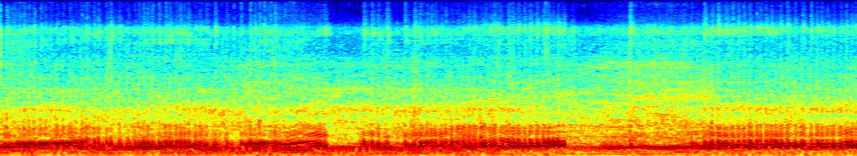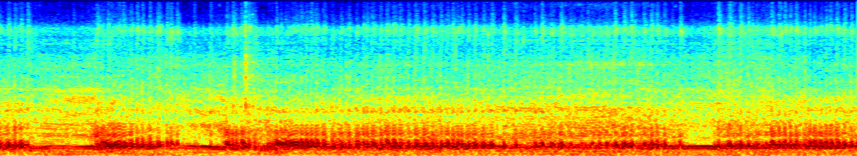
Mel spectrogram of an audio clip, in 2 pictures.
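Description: A dirt bike engine drones loudly and changes pitch as the rider works the throttle.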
